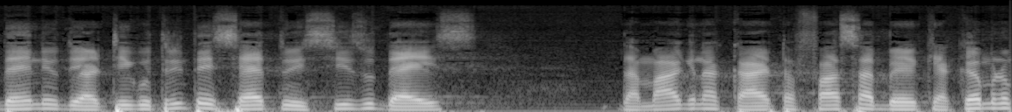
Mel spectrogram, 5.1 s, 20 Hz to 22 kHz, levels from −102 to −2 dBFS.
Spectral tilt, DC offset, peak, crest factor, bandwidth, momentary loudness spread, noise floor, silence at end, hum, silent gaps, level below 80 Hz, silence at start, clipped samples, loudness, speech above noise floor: -6.5 dB/octave; under 0.1%; -6 dBFS; 18 dB; 14 kHz; 5 LU; -52 dBFS; 0 s; none; none; -32 dBFS; 0 s; under 0.1%; -25 LUFS; 29 dB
